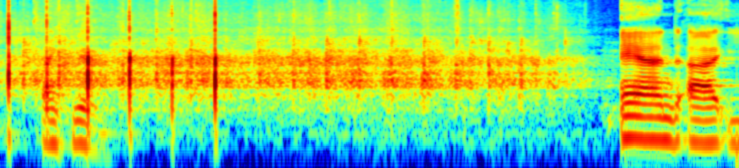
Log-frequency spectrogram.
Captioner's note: applause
